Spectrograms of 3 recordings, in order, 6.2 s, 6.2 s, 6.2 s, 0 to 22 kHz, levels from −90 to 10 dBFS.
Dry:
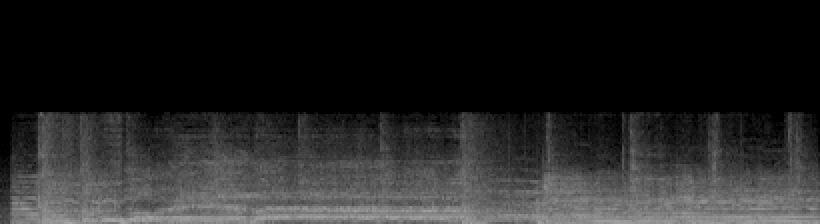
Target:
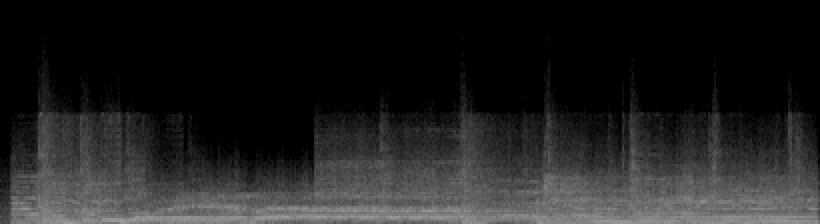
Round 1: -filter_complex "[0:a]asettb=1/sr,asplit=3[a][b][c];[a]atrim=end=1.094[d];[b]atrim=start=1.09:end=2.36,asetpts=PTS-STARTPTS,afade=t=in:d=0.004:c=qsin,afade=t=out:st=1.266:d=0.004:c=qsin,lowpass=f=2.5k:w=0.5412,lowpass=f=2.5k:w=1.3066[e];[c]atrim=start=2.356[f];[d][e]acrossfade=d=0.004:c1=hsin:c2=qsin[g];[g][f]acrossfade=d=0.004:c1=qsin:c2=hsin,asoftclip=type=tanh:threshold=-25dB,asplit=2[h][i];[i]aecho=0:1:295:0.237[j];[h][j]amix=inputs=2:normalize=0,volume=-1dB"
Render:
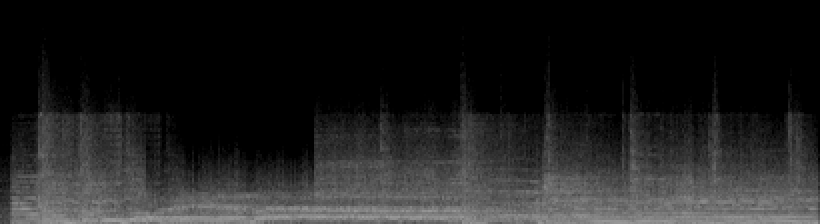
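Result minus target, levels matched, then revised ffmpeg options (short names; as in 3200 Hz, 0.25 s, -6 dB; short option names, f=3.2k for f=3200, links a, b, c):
echo 0.168 s early
-filter_complex "[0:a]asettb=1/sr,asplit=3[a][b][c];[a]atrim=end=1.094[d];[b]atrim=start=1.09:end=2.36,asetpts=PTS-STARTPTS,afade=t=in:d=0.004:c=qsin,afade=t=out:st=1.266:d=0.004:c=qsin,lowpass=f=2.5k:w=0.5412,lowpass=f=2.5k:w=1.3066[e];[c]atrim=start=2.356[f];[d][e]acrossfade=d=0.004:c1=hsin:c2=qsin[g];[g][f]acrossfade=d=0.004:c1=qsin:c2=hsin,asoftclip=type=tanh:threshold=-25dB,asplit=2[h][i];[i]aecho=0:1:463:0.237[j];[h][j]amix=inputs=2:normalize=0,volume=-1dB"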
